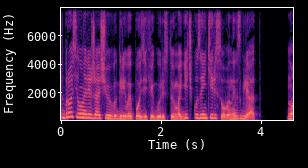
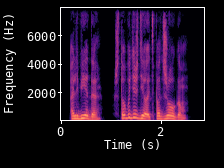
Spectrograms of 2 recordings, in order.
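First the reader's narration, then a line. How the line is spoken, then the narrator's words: Soft question. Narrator (Russian): Негромко спросила Ася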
